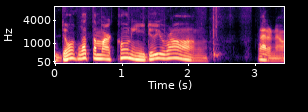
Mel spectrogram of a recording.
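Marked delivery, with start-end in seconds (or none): 0.1-2.3 mock old-fashioned 1930s voice. Joking line about the Marconi, a radio with vision: weird 1930s voice. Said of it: "speaking in that weird nineteen thirties voice".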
